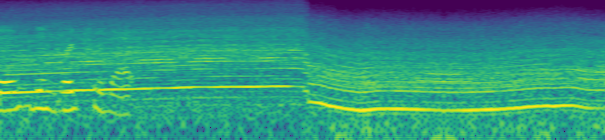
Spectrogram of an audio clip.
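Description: A car driving in the Roblox Car Tycoon game, with a steady synthetic engine hum whose pitch rises and then drops sharply as if shifting, continuous and close, under faint background noise.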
